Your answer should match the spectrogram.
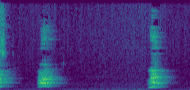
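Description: A dog barks a few times, single sharp woofs spaced well apart with quiet gaps between them, clear, with no one talking.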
